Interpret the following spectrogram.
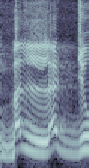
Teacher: पहला लाम दूसरे लाम में मिल जाएगा, और पहला लाम दूसरे लाम के साथ मिलकर आवाज़ आएगी बल्लज्जू। जी हाँ, पहला लाम दूसरे लाम में मिल जाएगा, और यहाँ पर इदगाम होगा।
